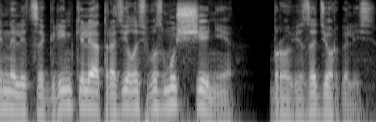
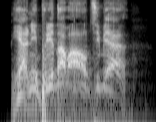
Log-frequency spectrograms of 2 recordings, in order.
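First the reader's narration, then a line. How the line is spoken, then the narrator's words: Wailed loudly. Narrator (Russian): завопил Гринкель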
